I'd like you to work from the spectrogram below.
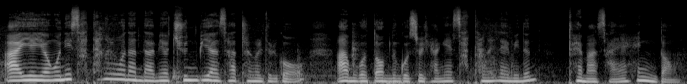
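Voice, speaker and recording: A woman's voice: sits low, a little fast, a little hiss or hum. A woman reading scripted narration for a mystery documentary. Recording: voice-over under loud music. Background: loud background music.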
